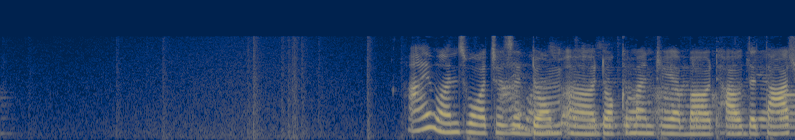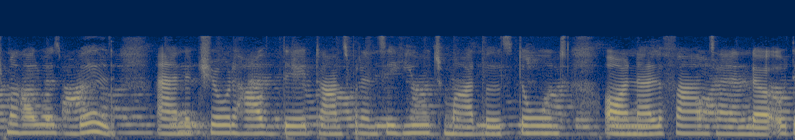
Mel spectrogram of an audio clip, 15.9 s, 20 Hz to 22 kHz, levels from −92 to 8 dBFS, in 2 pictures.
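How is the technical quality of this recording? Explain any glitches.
The main problem is an echo leak, a delayed copy of the speech trailing the original by about 0.89 s. A very faint trace appears at 0.0–0.1 s. It's then clearly audible, roughly 10 dB under the speech, at 4.99–9.52, 9.71–10.21, 10.42–14.09, 14.25–14.72, 14.91–15.47 and from 15.64 s to the end. The likely cause is a speakerphone at the far end whose echo canceller let some of its microphone pickup slip back into the call. The sound stops at 8 kHz, which fits call microphone processing.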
